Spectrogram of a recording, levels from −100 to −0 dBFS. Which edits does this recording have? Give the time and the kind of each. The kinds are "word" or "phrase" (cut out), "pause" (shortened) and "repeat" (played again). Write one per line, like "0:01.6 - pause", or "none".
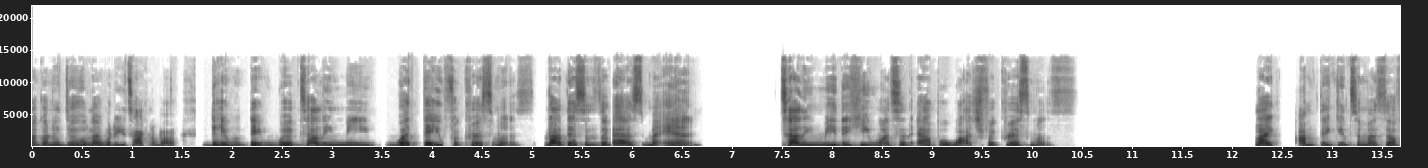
0:01.6 - word
0:02.6 - word
0:04.1 - word
0:05.8 - word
